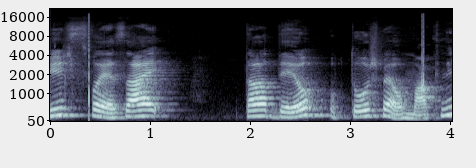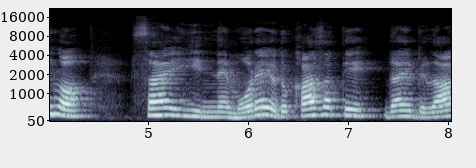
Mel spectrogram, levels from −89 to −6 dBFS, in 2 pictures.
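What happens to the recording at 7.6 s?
Nothing goes wrong at 7.6 s; the speech carries on intact through that moment.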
